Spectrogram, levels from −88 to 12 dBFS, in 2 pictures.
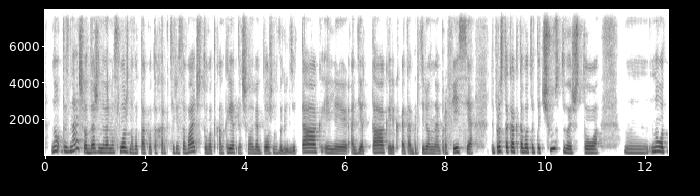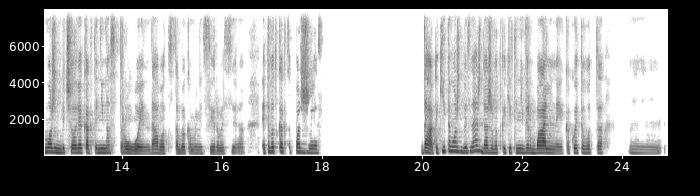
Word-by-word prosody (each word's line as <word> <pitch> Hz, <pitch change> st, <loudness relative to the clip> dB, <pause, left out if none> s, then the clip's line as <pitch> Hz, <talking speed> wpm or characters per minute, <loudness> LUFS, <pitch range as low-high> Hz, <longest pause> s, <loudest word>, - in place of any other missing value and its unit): Ну, 260 Hz, +1 st, -1 dB
ты 250 Hz, -1 st, -3 dB
знаешь, 265 Hz, -, -2 dB
вот 195 Hz, -2 st, +2 dB
даже, 210 Hz, +2 st, +1 dB
наверно, 200 Hz, 0 st, 0 dB
сложно 230 Hz, -2 st, +2 dB
вот 175 Hz, -1 st, -6 dB
так 170 Hz, 0 st, -3 dB
вот 165 Hz, +2 st, -7 dB
охарактеризовать, 180 Hz, +5 st, -4 dB
что 170 Hz, -, -8 dB
вот 165 Hz, -1 st, -4 dB
конкретно 180 Hz, 0 st, -1 dB
человек 165 Hz, -1 st, -5 dB
должен 160 Hz, +2 st, -1 dB
выглядеть 155 Hz, -2 st, -5 dB
так, 215 Hz, 0 st, +2 dB
или 165 Hz, -3 st, -1 dB
одет 165 Hz, +8 st, -3 dB
так, 200 Hz, +1 st, +1 dB
или 170 Hz, -, 0 dB
какая-то 160 Hz, +1 st, -4 dB
определённая 165 Hz, -3 st, -4 dB
профессия. 180 Hz, +3 st, +1 dB, 0.3 s
Ты 210 Hz, -, -4 dB
просто 245 Hz, +2 st, +4 dB
как-то 230 Hz, 0 st, +3 dB
вот 215 Hz, -1 st, +2 dB
это 205 Hz, 0 st, 0 dB
чувствуешь, 245 Hz, -, +1 dB
что, 180 Hz, -1 st, 0 dB, 0.5 s
м, 175 Hz, 0 st, -7 dB
ну, 240 Hz, +2 st, +1 dB
вот, 240 Hz, -1 st, +3 dB
может 220 Hz, -2 st, +5 dB
быть, 200 Hz, 0 st, 0 dB
человек 205 Hz, +1 st, +4 dB
как-то 205 Hz, 0 st, +3 dB
не 200 Hz, 0 st, +4 dB
настроен, 170 Hz, -5 st, +2 dB
да, 170 Hz, +3 st, -1 dB
вот 165 Hz, -1 st, -1 dB
с -, -, -15 dB
тобой 165 Hz, 0 st, 0 dB
коммуницировать. 160 Hz, -2 st, -5 dB
Э, -, -, -8 dB, 0.3 s
это 200 Hz, +3 st, -1 dB
вот 235 Hz, 0 st, +5 dB
как-то 230 Hz, 0 st, 0 dB
по 225 Hz, -1 st, +3 dB
жестам. 195 Hz, -2 st, -2 dB, 2.1 s
Да, 210 Hz, -8 st, +5 dB
какие-то, 240 Hz, +9 st, -1 dB
может 255 Hz, -3 st, +1 dB
быть, 225 Hz, -1 st, +3 dB
знаешь, 265 Hz, +4 st, 0 dB
даже 200 Hz, -3 st, +2 dB
вот 190 Hz, 0 st, -4 dB
какие-то 200 Hz, 0 st, -2 dB
невербальные, 190 Hz, -4 st, +3 dB
какой-то 190 Hz, +3 st, -3 dB
вот, 185 Hz, 0 st, -3 dB
э, 175 Hz, 0 st, -1 dB, 0.5 s
м, 170 Hz, -2 st, -12 dB
190 Hz, 155 wpm, -24 LUFS, 170-215 Hz, 2.1 s, может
